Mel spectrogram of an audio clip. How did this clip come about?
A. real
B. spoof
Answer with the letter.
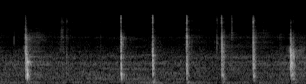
B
